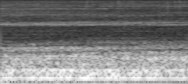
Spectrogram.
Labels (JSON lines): {"label": "anthrophony, boat engine", "recorder": "HydroMoth"}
